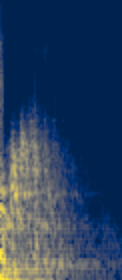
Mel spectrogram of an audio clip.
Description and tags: layered, filtered, timestretched, percussion.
